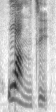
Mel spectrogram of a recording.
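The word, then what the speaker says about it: 旺季: 자, 발음은 오왕지, 발음은 오왕지 하시면 됩니다.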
